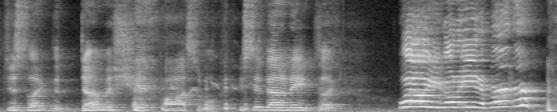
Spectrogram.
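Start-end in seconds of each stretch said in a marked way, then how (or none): 4.0-5.6 put-on very high, loud, laughing kid voice; mocking a clueless kid. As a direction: ham up the silly child asking the obvious. Mocking kid's dumb question.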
